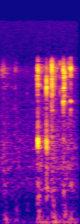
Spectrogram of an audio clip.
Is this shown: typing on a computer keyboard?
yes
